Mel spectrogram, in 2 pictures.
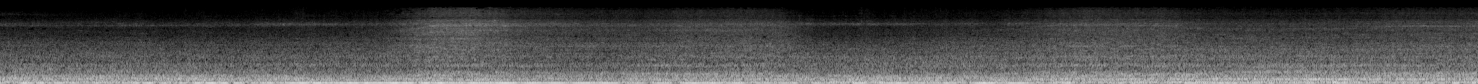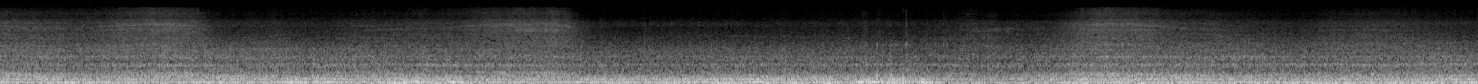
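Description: Steady low engine and road rumble heard inside a vehicle cruising on a highway. A few brief rushes of hissing noise rise and fall over it.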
